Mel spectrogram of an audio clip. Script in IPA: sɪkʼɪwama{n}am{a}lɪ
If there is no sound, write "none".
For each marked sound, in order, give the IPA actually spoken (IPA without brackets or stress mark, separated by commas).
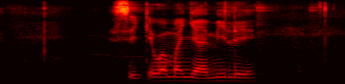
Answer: ɲ, i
